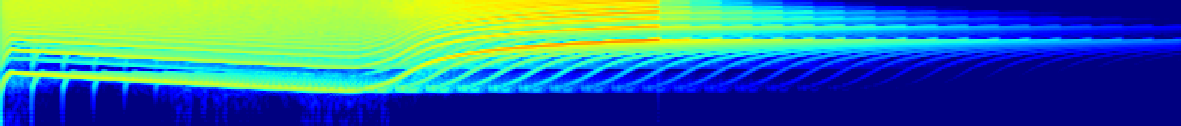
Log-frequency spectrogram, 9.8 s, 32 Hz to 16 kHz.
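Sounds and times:
siren: 0.0s - 7.0s.

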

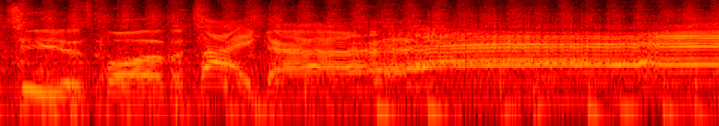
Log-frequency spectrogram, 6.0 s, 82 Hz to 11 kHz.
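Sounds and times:
speech: 0.2s - 3.7s
sheep bleating: 2.9s - 5.9s.

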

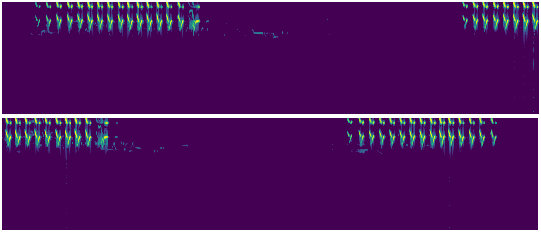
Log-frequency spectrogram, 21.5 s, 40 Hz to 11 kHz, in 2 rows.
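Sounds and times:
meadow pipit Anthus pratensis: 0.7s - 4.0s, 9.2s - 12.9s, 17.7s - 20.6s.

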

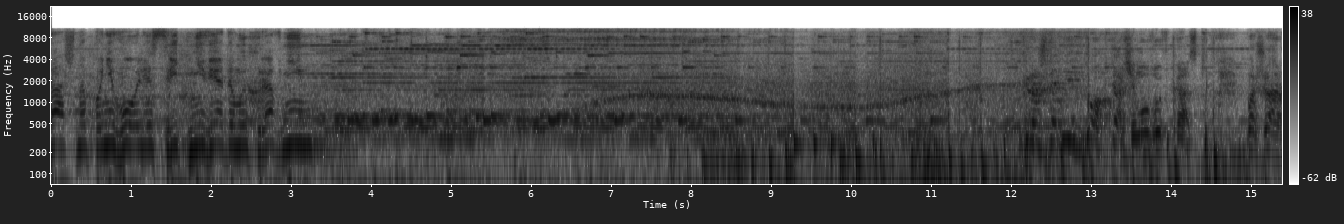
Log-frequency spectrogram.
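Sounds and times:
speech: 0.0s - 4.2s, 12.3s - 15.3s
small sleigh bells jingling: 2.9s - 15.3s
soft wavering whistle-like tone: 4.8s - 13.4s.

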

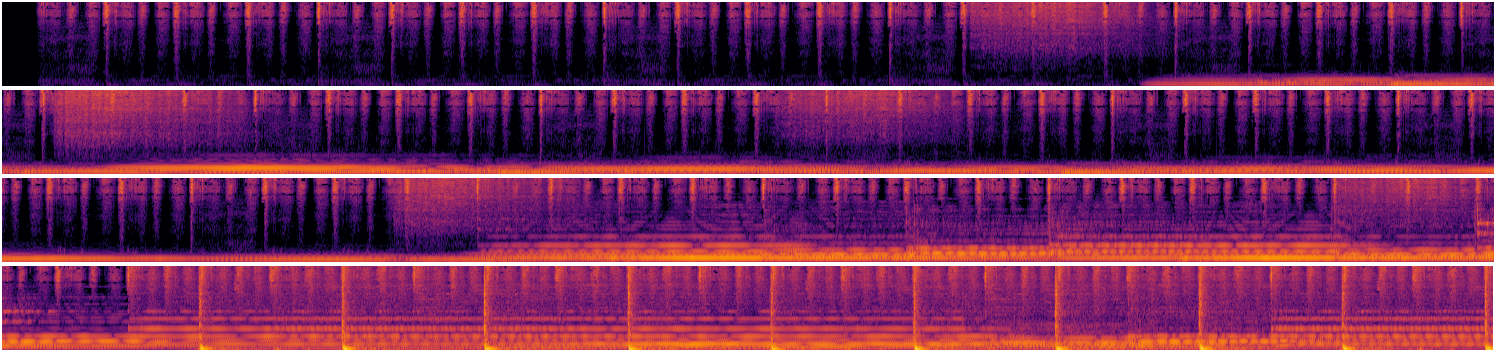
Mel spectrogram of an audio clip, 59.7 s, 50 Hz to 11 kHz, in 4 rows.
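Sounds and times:
percussion: 0.3s - 59.6s
synth pads: 11.5s - 30.2s, 33.6s - 59.6s.

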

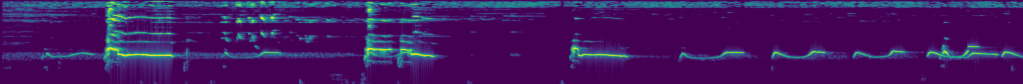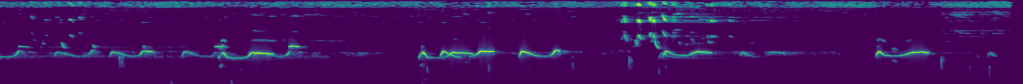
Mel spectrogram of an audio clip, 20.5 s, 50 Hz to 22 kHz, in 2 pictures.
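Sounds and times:
Far Eastern curlew Numenius madagascariensis call: 0.0s - 4.4s, 5.7s - 13.4s, 14.4s - 18.2s.

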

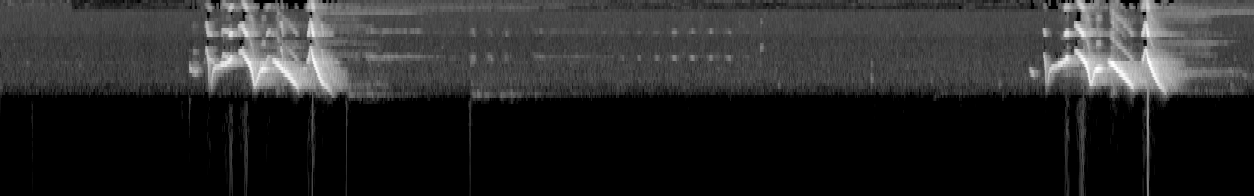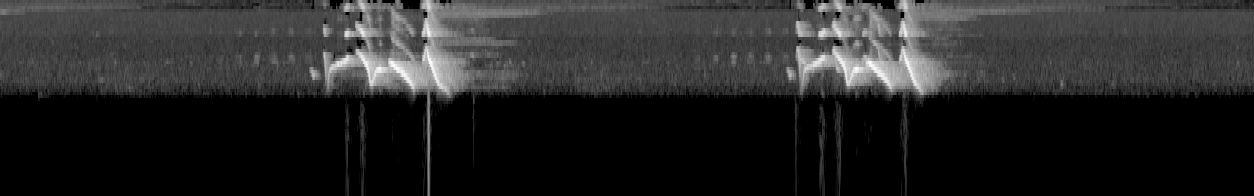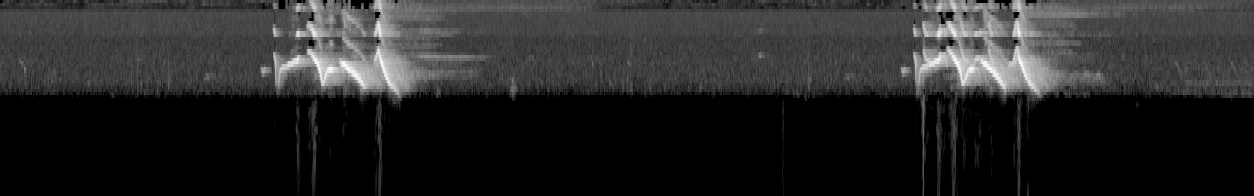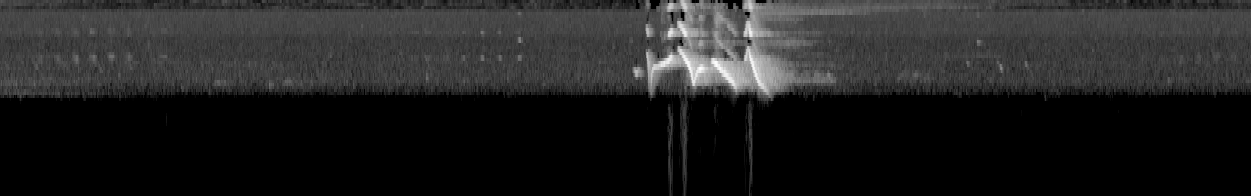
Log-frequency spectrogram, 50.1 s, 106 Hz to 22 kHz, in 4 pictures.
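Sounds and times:
common rosefinch Carpodacus erythrinus: 1.9s - 3.5s, 10.3s - 12.1s, 15.0s - 17.7s, 19.8s - 21.9s, 27.7s - 29.7s, 34.1s - 35.7s, 44.0s - 45.5s.

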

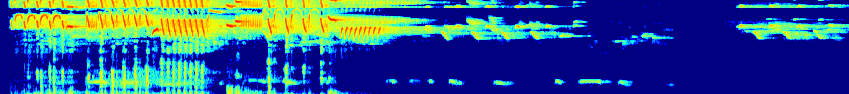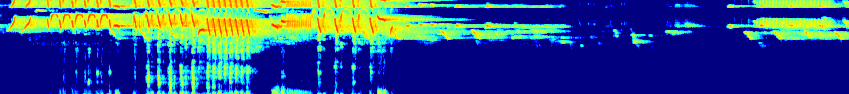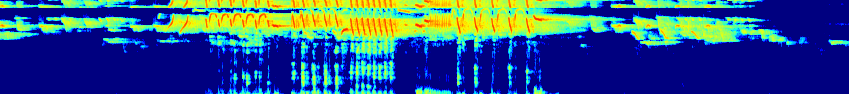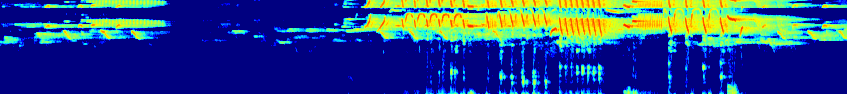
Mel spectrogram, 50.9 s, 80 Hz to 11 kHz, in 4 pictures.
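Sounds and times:
wren Troglodytes troglodytes singing: 0.1s - 6.4s, 12.9s - 19.2s, 27.9s - 34.4s, 43.6s - 50.3s.

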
